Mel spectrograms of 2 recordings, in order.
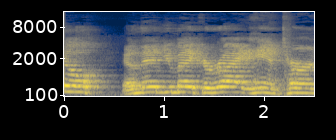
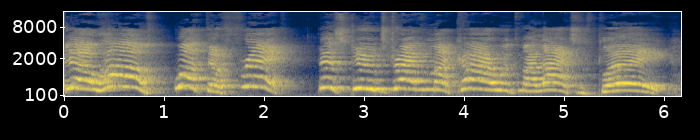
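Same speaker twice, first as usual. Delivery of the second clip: much higher, slow disbelief then a shout; outraged call; 8 semitones higher, slower than usual. Retold or imitated. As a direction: blow up at the tow guy. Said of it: "I called up the guy and said".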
